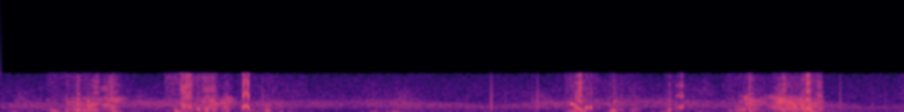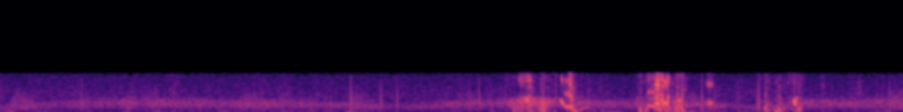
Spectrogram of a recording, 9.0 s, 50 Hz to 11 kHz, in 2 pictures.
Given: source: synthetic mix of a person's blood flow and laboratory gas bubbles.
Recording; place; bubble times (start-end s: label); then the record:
Doppler ultrasound of blood flow; subclavian vein
0.22-0.64 s: bubbles
0.81-1.37 s: bubbles
2.81-3.21 s: bubbles
3.31-3.44 s: bubbles
3.62-4.12 s: bubbles
7.04-7.46 s: bubbles
7.69-7.98 s: bubbles
8.04-8.10 s: bubbles
8.31-8.54 s: bubbles
From the record:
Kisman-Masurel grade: 223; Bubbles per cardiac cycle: several, 3 to 8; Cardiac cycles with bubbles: 10 to 50%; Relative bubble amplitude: loud (0.450 to 0.775); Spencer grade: 2 (many but less than half of the cardiac periods contain bubble signals, singularly or in groups); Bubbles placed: anywhere in the cardiac cycle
